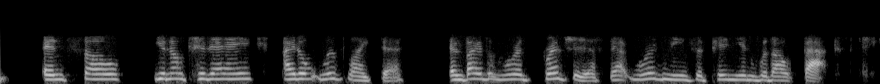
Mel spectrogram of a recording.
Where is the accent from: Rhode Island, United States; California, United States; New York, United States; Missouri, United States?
Rhode Island, United States; I am from Rhode Island, and I'm recovered.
